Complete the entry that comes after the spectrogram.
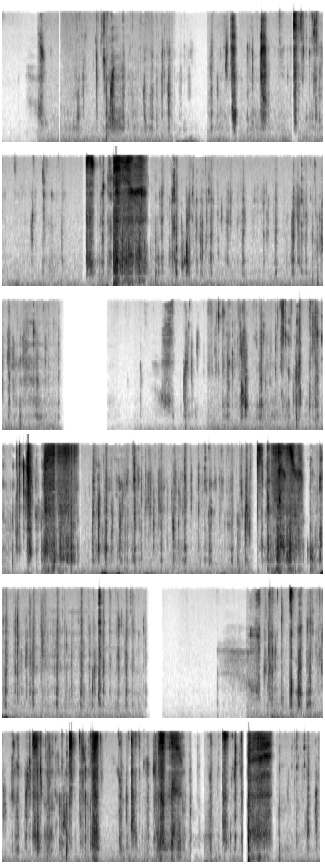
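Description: Close-miked ASMR eating: bites and chewing of large raw oysters dipped in red chili sauce, in quick close-up clicks and wet bursts. The sound cuts to silence twice, for about a second each time.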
